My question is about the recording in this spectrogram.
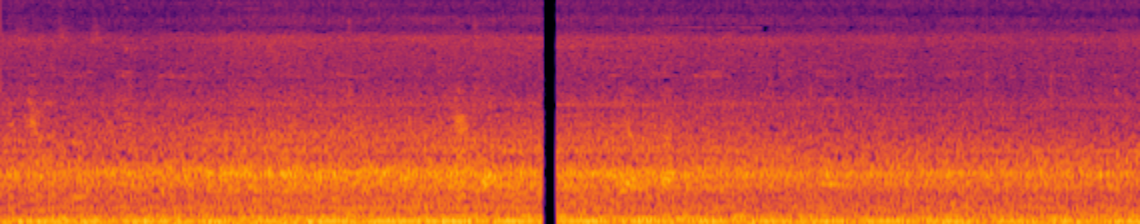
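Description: Steady outdoor city-street background noise with a low rumble, typical of road traffic heard through a phone's microphone while walking. The sound cuts out completely for a split second about four seconds in, a glitch in the stream's audio.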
